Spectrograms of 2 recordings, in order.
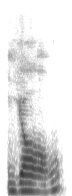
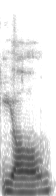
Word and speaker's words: Youghal: that I was going, called Yol. It's like Yol. I don't know if that's exactly right. It's spelled Youghal, at the coast.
